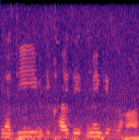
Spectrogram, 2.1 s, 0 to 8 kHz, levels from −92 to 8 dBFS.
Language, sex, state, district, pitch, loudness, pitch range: Hindi, female, Bihar, Jamui, 205 Hz, -17 LUFS, 200-210 Hz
